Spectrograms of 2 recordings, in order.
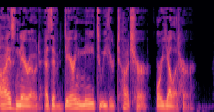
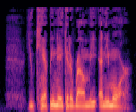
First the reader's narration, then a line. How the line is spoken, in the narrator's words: I growled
